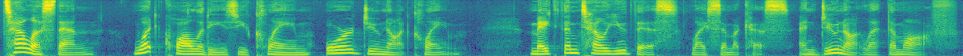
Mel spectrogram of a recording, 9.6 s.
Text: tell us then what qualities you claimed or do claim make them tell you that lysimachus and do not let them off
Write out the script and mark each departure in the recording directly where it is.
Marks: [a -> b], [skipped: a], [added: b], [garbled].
tell us then what qualities you [claimed -> claim] or do [added: not] claim make them tell you [that -> this] lysimachus and do not let them off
